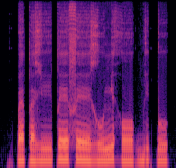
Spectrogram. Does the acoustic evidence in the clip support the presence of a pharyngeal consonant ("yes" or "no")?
no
